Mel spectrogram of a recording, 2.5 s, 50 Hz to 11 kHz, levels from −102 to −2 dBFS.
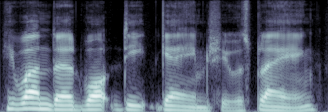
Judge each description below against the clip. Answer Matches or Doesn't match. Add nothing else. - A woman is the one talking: Doesn't match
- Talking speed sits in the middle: Matches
